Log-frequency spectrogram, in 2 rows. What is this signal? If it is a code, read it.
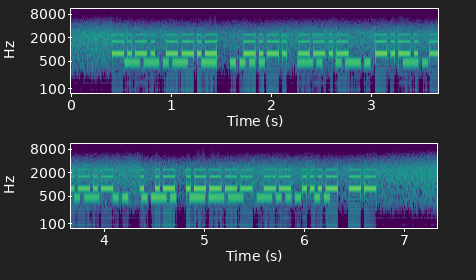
Morse code, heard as two keyed tones. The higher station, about 31 wpm, 800 Hz: CQ CQ CQ EA1MVM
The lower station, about 25 wpm, 480 Hz: QTH NR NAIROBI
